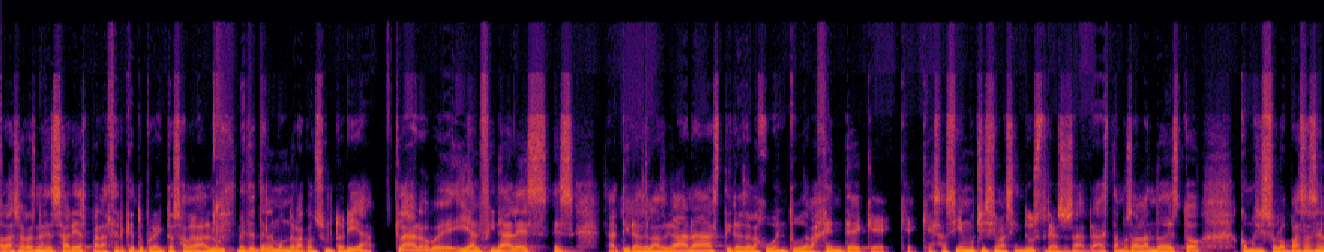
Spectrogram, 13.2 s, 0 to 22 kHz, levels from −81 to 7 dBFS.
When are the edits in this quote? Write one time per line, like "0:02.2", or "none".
0:02.3
0:03.8
0:06.2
